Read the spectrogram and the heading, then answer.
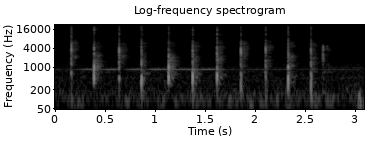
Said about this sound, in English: let's do our clap for this.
